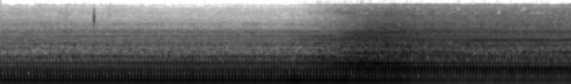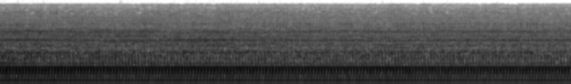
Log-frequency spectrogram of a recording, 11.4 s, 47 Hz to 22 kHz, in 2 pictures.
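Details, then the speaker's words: Predator generator inside a DIY enclosure lined with heat and noise insulation, with exhaust outlet and inlet: steady even drone with constant low hum, no surging, knocking or rattles; much quieter, running normally. "See the decibels are right around 92, but I put this heat insulation and noise insulation on there inside the box around the generator. And you can see how much quieter it is."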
